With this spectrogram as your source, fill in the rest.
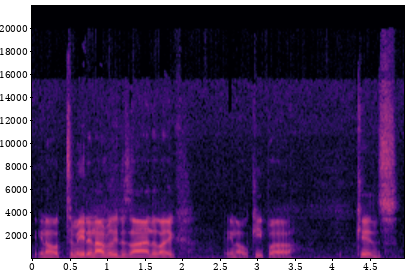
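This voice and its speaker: A man's voice: low-pitched, steady tone, moderate pace, clear, resonant tone. A man in his thirties, a guest on an interview podcast, talking casually about growing up, with many fillers and a voice that trails off. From born in Texas, raised in Boston. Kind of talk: interview storytelling.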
